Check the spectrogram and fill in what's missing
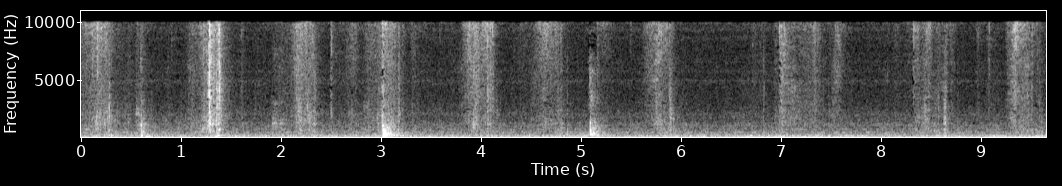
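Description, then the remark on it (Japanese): Paper pages of a Bible being flipped and turned to the Letter to the Ephesians, with several soft, crisp rustles and flicks spaced a second or two apart over a steady low background hum, with no talking. “ごめんなさい、手紙ってエペソの手紙ですね、エペソの手紙のですね、このちょっと開いてみましょうか。”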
